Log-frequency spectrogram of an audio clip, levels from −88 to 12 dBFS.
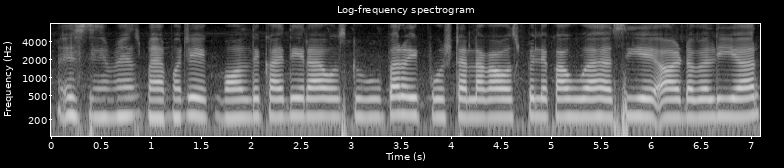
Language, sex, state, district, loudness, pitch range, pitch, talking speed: Hindi, female, Chhattisgarh, Raigarh, -14 LUFS, 220-230 Hz, 225 Hz, 230 wpm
